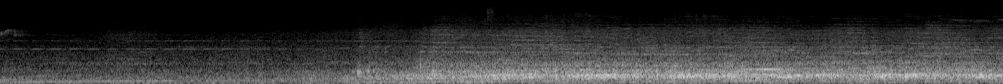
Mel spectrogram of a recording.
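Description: NS VIRM double-deck electric train passing over a level crossing. Its rumble swells about three and a half seconds in and stays loud.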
